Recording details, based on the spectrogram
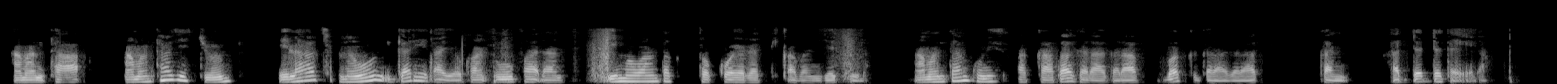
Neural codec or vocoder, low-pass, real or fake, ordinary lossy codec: none; 5.4 kHz; real; AAC, 24 kbps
